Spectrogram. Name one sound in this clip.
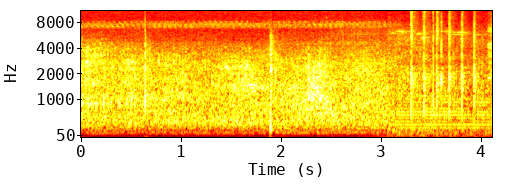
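Several propeller biplanes drone overhead.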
